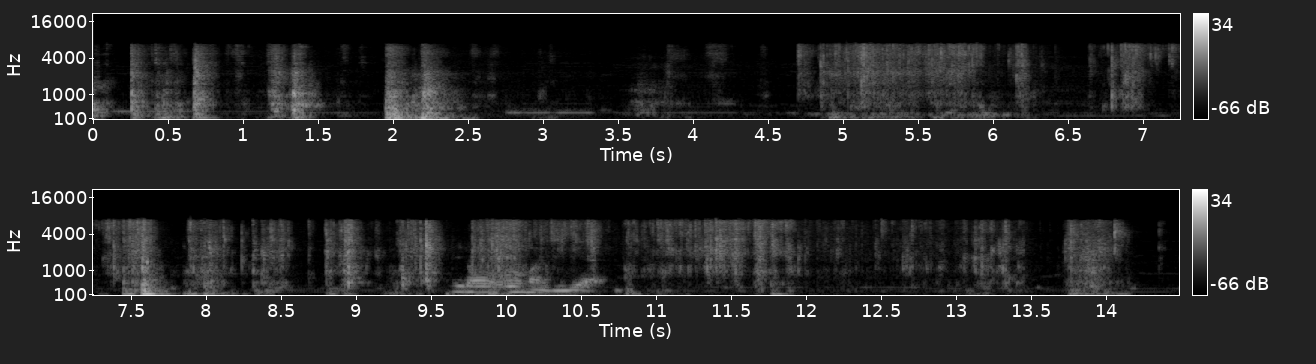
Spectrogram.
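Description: Foil wrappers of baseball card packs being torn open and crinkled by hand, with cards handled and shuffled. There are two longer stretches of crinkling, about five seconds in and again about ten seconds in.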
